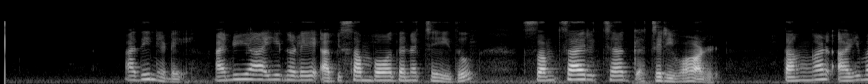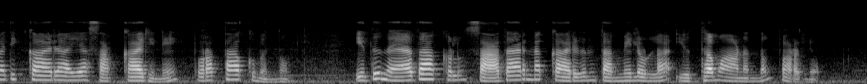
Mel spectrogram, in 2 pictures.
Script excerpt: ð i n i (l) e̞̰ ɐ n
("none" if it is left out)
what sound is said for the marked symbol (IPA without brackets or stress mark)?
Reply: ɽ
